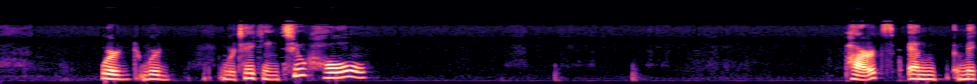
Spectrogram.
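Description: An older woman speaks calmly and clearly, close by.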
